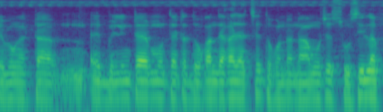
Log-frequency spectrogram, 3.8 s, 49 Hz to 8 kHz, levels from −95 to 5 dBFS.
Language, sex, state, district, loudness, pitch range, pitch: Bengali, male, West Bengal, Jhargram, -27 LUFS, 95-100 Hz, 95 Hz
